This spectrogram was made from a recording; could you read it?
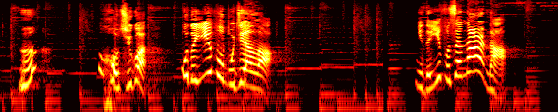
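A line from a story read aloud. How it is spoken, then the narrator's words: Shouting from next room. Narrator (Chinese): 哥哥在隔壁卧室大喊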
